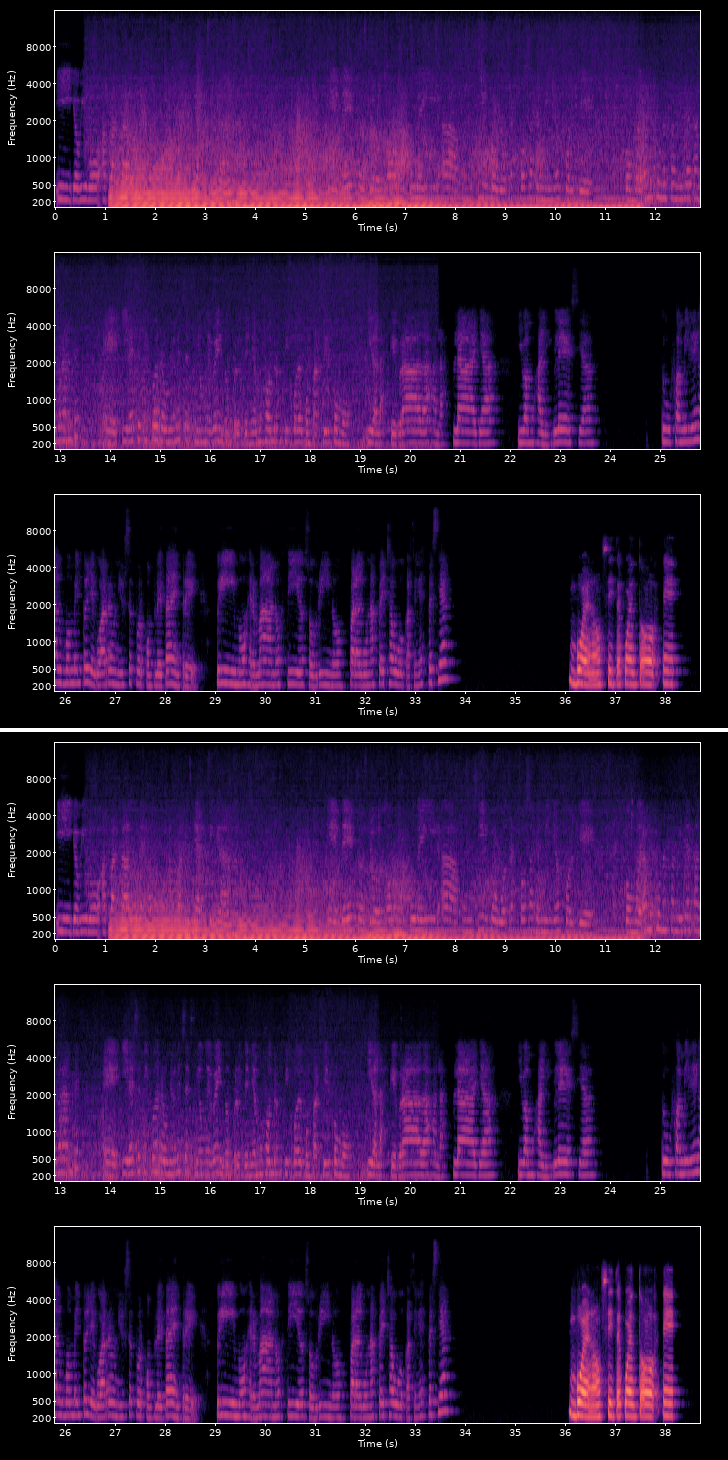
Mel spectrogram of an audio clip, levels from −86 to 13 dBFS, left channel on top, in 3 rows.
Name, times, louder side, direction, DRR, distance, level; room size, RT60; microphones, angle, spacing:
voice 1, 0.0-4.0 5.4-10.8 11.4-13.5 13.9-18.8 19.1-21.7 22.2-23.8 25.0-33.8, right 1 dB, 5° right, 0.6 m, -36 dB
sound 1, 0.6-19.4, left 1 dB, 80° left, 2.5 m, -45 dB
sound 2, 1.1-11.8, left 3 dB, 30° left, 0.4 m, -24 dB
sound 3, 9.6-20.6, left 2 dB, 55° left, 0.9 m, -47 dB
voice 2, 36.1-38.2, right 7 dB, 85° right, 0.5 m, -18 dB
8.5 x 3.6 x 4.0 m
head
